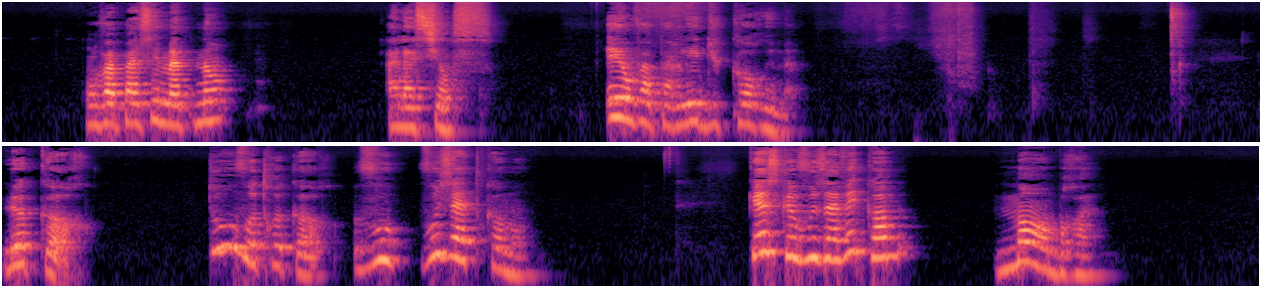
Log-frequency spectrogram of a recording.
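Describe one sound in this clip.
A middle-aged woman speaks close to the microphone, clearly and with animation, in short phrases with pauses.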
